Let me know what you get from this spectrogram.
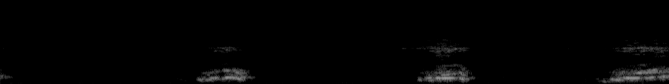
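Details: Asleep, colt foal Yanta (born 21 January 2026, sire Fast Force, dam Pink Blossom) gives three hoarse snoring breaths spaced about two seconds apart against a quiet hum.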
